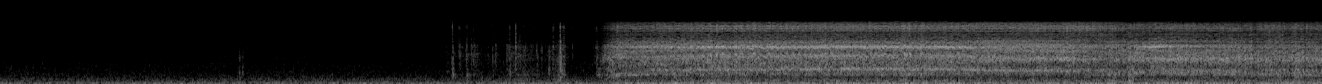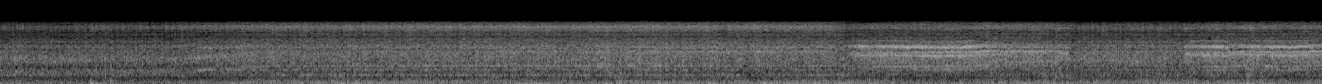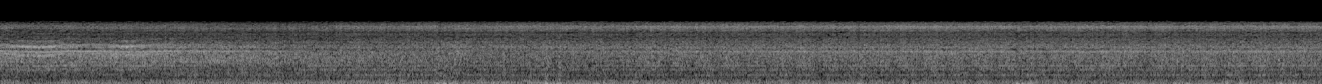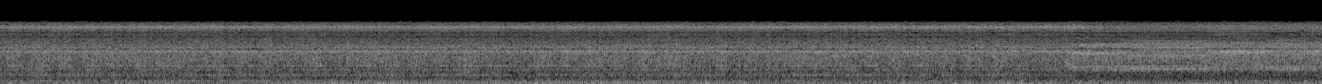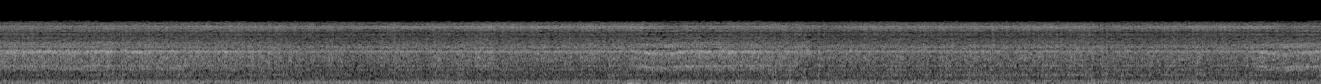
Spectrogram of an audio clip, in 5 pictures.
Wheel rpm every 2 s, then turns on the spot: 0, 0, 10, 110, 160, 160, 160, 170, 230, 230, 230, 220, 230, 220, 230, 230, 240, 230, 230, 230, 240, 230, 230, 240, 230, 220, 230, 240, 230, 230, 230, 230, 230.
none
